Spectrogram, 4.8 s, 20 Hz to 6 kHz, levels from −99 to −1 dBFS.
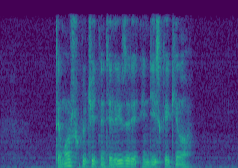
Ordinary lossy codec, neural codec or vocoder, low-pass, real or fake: MP3, 48 kbps; none; 5.4 kHz; real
